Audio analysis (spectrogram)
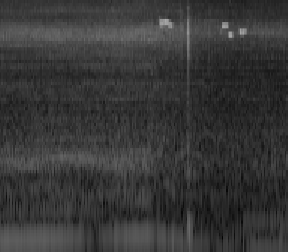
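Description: A Fiat Cinquecento drives along with a steady engine drone, and a brief mechanical clunk from a shift into third gear comes near the middle, followed by the engine note settling at a new pitch.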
